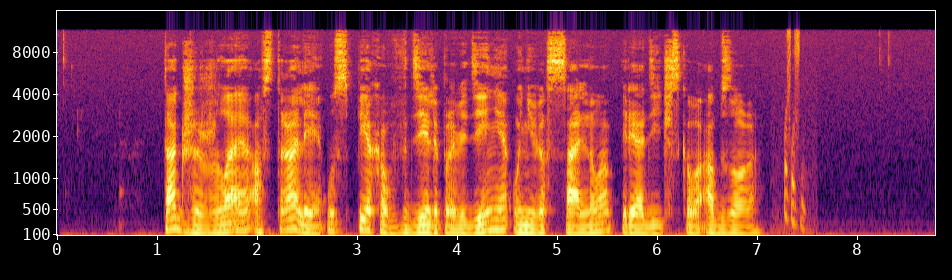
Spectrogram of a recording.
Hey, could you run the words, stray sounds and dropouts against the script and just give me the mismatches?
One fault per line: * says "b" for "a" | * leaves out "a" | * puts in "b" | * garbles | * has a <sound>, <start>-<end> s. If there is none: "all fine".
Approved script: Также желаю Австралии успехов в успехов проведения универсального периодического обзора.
* says "деле" for "успехов"
* has a chirp, 7.3-7.5 s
